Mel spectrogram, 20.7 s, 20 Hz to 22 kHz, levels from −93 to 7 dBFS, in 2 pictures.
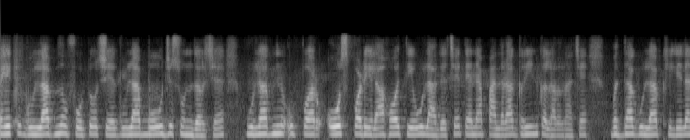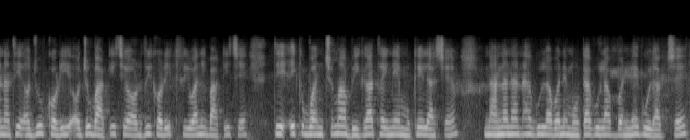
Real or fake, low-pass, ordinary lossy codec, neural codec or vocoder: fake; none; none; codec, 16 kHz, 0.8 kbps, ZipCodec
